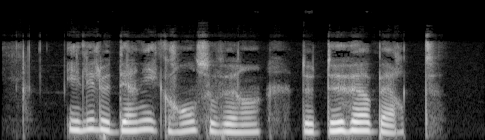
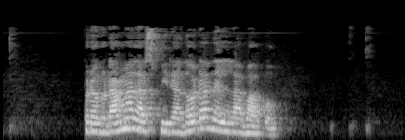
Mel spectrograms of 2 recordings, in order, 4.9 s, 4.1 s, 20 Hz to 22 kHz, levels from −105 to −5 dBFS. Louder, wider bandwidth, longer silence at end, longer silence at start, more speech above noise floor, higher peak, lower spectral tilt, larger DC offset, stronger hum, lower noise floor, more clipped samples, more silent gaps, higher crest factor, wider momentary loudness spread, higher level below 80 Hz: about the same, -23 LUFS vs -25 LUFS; second, 9.2 kHz vs 11.5 kHz; second, 0.5 s vs 1.25 s; second, 0.7 s vs 0.85 s; second, 38 dB vs 55 dB; about the same, -8 dBFS vs -8 dBFS; about the same, -5.5 dB/octave vs -5.5 dB/octave; neither; neither; second, -61 dBFS vs -80 dBFS; neither; neither; about the same, 16 dB vs 20 dB; first, 17 LU vs 14 LU; first, -62 dBFS vs -76 dBFS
